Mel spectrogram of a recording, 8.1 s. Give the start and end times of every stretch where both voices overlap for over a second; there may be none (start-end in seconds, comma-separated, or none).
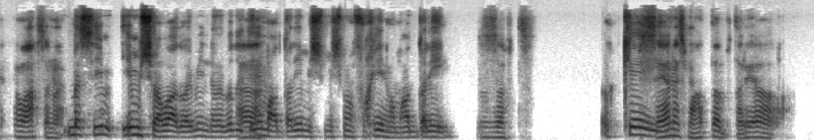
none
